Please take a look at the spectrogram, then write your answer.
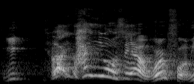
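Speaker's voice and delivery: incredulous laughing rant; laughing disbelief. Retold or imitated. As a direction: scoff it off in disbelief. Deku incredulous at accusation.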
